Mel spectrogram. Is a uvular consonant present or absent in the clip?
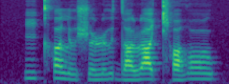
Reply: absent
